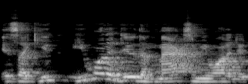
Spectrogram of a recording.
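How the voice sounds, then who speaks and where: Audible room echo follows a man speaking at a fairly high pitch and a fairly quick pace. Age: 60s. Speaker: cosmetic surgeon. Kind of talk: casual chat. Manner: halting, with frequent restarts.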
